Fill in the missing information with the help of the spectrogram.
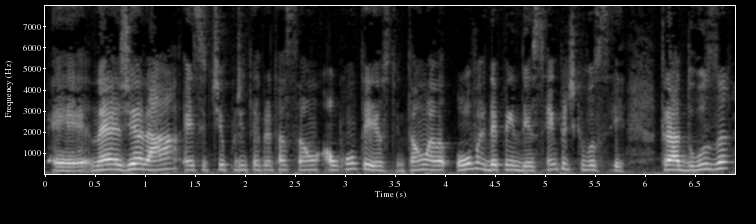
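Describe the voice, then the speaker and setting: A woman's voice: on the high side, normal speed. Brazilian woman explaining at length. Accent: Brazilian Portuguese. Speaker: guest specialist. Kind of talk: studio talk show discussion.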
